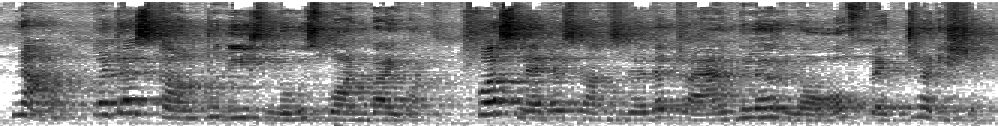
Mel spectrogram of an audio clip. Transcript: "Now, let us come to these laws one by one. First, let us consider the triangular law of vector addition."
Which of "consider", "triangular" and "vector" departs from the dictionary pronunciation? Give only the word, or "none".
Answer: vector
